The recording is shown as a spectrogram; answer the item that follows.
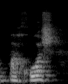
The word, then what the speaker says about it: похож: Voiced consonant Ж located at the end of the word will become unvoiced, so we will pronounce it as sh.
